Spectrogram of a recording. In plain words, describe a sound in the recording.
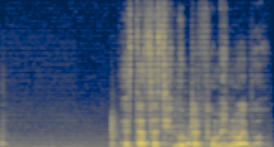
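Another young woman speaks softly up close.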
